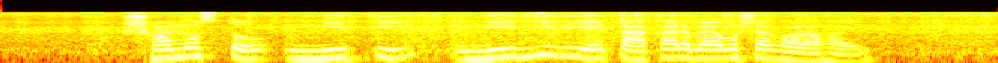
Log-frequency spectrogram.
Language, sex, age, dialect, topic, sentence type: Bengali, male, 18-24, Northern/Varendri, banking, statement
